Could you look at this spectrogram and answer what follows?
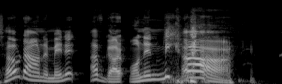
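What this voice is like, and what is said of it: Put-on, not-quite-British accent. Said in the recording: “I don't know, he's not British. I don't know why I'm doing that voice... The accent you were doing wasn't really British”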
